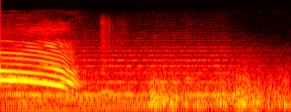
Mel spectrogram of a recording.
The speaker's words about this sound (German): Ein Sturm. Auch das noch. Wir müssen Schutz suchen und warten, bis der Sturm aufhört.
